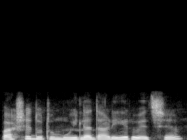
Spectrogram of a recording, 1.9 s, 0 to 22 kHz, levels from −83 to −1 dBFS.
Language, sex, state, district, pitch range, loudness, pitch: Bengali, female, West Bengal, Alipurduar, 215-245 Hz, -15 LUFS, 225 Hz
